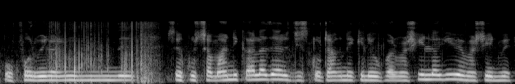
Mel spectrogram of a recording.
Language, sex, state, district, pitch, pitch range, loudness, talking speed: Hindi, female, Haryana, Charkhi Dadri, 195 Hz, 190-210 Hz, -16 LUFS, 245 wpm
